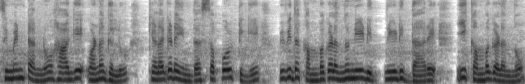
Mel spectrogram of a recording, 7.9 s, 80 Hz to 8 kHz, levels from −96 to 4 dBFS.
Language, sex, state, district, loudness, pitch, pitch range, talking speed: Kannada, female, Karnataka, Dakshina Kannada, -15 LUFS, 200 Hz, 175-225 Hz, 105 wpm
